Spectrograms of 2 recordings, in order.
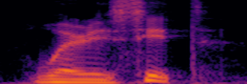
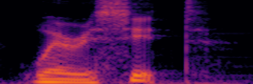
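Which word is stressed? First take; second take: it; it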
